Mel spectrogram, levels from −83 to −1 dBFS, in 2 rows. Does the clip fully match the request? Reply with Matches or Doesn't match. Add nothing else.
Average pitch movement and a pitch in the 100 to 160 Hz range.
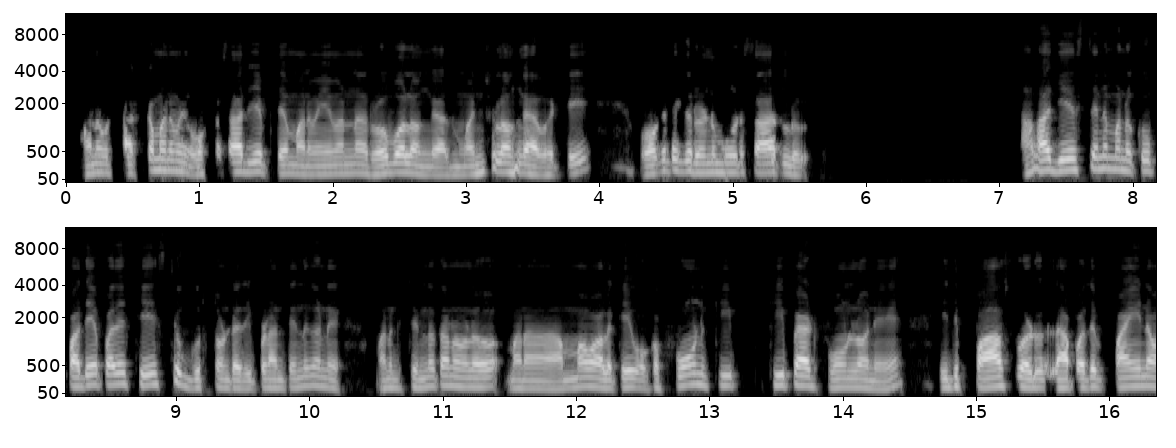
Matches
